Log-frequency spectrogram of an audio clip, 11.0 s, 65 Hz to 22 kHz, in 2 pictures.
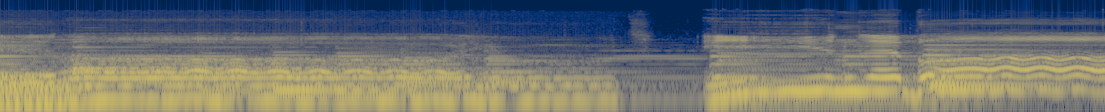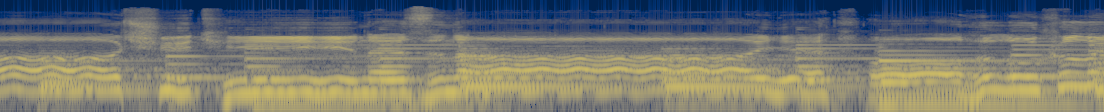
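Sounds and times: male vocal quartet singing: 0:00.0 - 0:11.0
piano accompaniment: 0:00.0 - 0:11.0.

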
